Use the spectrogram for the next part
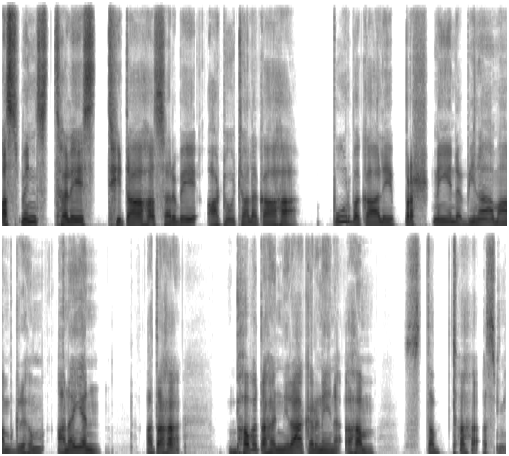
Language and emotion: Sanskrit, surprised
